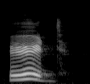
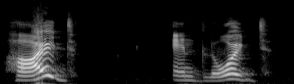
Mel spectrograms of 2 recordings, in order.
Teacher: The two consonants are blended, but you can still hear the individual sounds of R and D. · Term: final consonant blend RD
